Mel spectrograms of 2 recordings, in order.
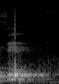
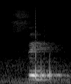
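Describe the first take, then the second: First: "sit" with a popped T at the end; released final T. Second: "sit" stopped short, T not released; silent final T. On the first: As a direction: pop the T in "sit". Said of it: "you can sound the pap sound". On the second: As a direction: cut "sit" off before the T pops. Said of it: "or you might silent". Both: Shown as a demonstration.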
